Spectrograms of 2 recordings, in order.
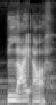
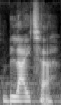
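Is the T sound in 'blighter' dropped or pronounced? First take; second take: dropped; pronounced. First: The T sound in the middle is dropped. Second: The T sound in the middle is pronounced. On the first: "the word blighter loses the T sound as a characteristic feature of the Cockney accent. That's why you hear blighter" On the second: "not blighter"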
